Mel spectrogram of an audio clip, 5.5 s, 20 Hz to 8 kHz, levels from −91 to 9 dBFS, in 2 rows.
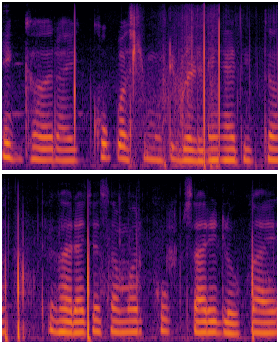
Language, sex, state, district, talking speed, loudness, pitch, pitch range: Marathi, female, Maharashtra, Gondia, 165 wpm, -25 LUFS, 200 Hz, 195-215 Hz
